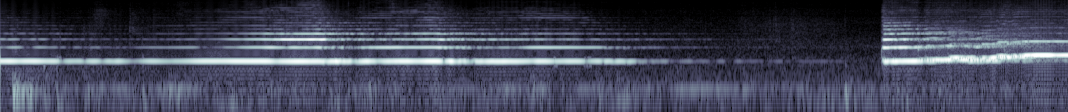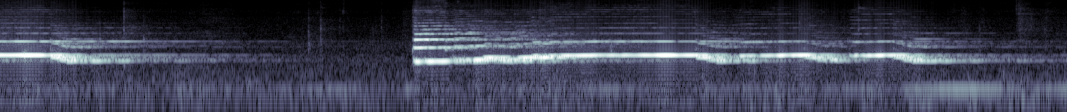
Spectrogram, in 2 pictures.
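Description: A solo wind instrument with a horn-like tone: one long held note that fades away, then two short phrases, each starting sharply and moving between a few nearby notes, with pauses between them.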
